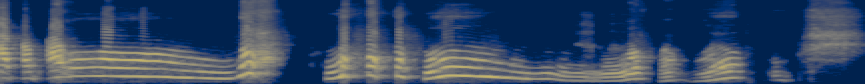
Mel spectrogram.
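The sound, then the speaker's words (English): A person in West Central Wisconsin imitates a dog, letting out two long, wavering howls with short yelps and breathy bursts between them, loud. “Went back to the howl.”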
